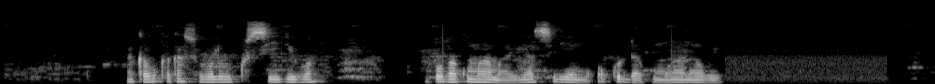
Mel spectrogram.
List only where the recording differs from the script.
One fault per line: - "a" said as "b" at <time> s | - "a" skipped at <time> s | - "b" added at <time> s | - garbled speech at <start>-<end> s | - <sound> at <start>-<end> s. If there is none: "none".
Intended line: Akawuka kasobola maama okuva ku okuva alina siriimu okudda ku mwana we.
- "maama" said as "okusiigibwa" at 2.3 s
- "okuva" said as "maama" at 4.8 s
